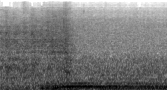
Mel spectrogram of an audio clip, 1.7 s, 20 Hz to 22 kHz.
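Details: 1985 Toyota Tercel SR5 wagon after repairing a failed fuel pump connector, timing advanced about 25–27 degrees: short crank, engine catches cleanly and settles into a smooth, even idle with no misses or knocks; healthy start.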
